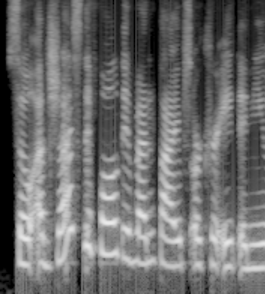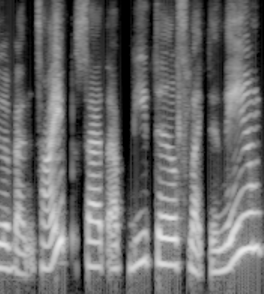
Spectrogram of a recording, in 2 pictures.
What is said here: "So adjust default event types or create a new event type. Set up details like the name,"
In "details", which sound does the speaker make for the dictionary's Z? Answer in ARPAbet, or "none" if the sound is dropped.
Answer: S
